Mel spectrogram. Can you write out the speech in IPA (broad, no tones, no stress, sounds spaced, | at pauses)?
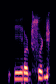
ʔ iː ɾ o ɖ sʷ ɪ ɖ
